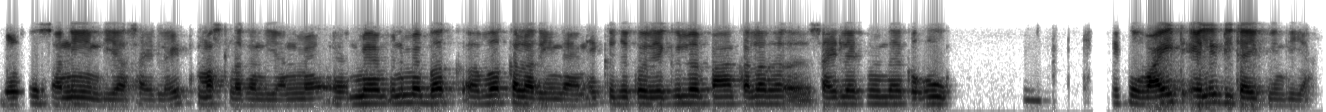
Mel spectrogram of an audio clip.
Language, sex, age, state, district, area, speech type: Sindhi, male, 18-30, Gujarat, Kutch, rural, conversation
